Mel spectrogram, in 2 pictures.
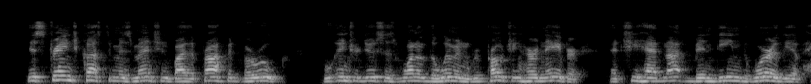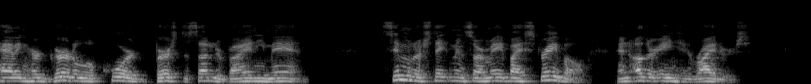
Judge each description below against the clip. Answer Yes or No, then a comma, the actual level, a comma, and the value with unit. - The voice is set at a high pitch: No, medium, 155 Hz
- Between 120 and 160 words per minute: No, average, 170 wpm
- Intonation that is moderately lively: Yes, average, 3.1 semitones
